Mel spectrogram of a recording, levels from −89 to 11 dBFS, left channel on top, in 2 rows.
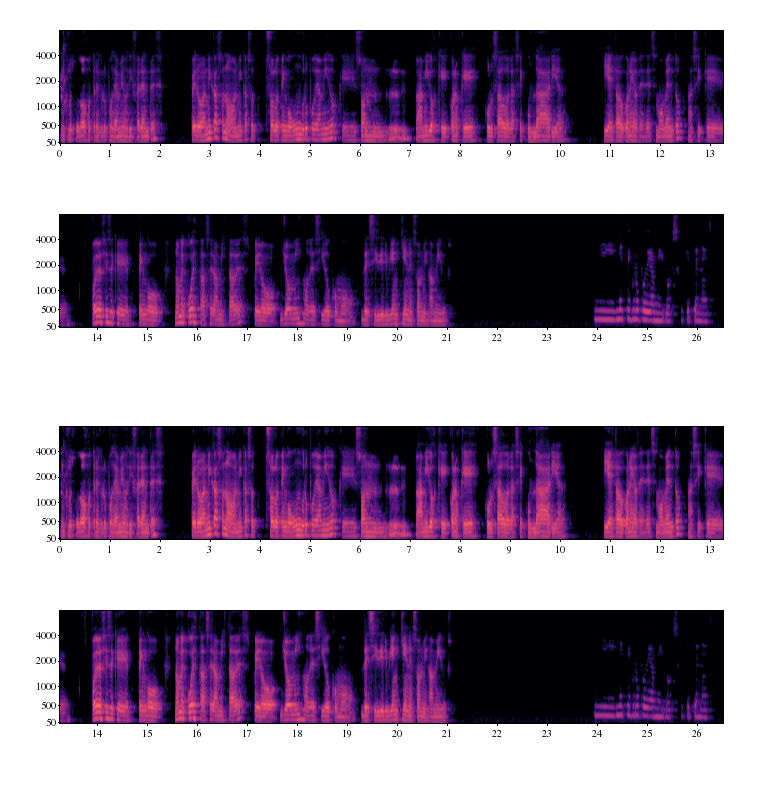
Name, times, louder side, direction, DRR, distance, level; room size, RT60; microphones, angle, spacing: voice 1, 0.0-2.0 2.6-10.1 10.9-13.5 13.9-15.3 15.6-21.1, right 3 dB, 30° right, 0.6 m, -31 dB
voice 2, 23.9-26.3, left 4 dB, 80° left, 1.5 m, -44 dB
20.0 x 11.5 x 3.5 m
head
